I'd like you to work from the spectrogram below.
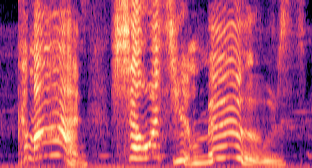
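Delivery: high, loud egging-on; eager coaxing. Acted. Hyena eagerly urging Jim to dance. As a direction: cheer him to show off.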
